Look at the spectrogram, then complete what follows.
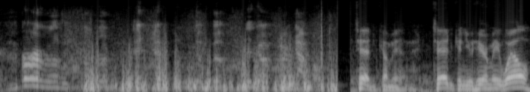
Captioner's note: transmission breaking up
